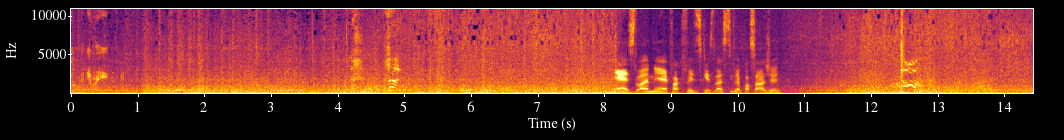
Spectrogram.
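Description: A train rumbles steadily through an echoing tunnel.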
